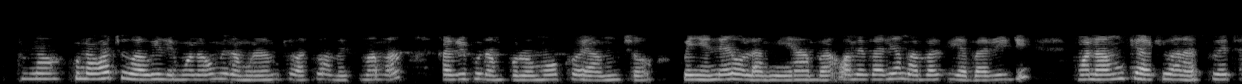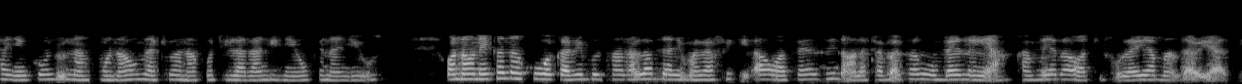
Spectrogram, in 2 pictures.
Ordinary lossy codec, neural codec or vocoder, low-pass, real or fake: AAC, 16 kbps; vocoder, 22.05 kHz, 80 mel bands, HiFi-GAN; 7.2 kHz; fake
